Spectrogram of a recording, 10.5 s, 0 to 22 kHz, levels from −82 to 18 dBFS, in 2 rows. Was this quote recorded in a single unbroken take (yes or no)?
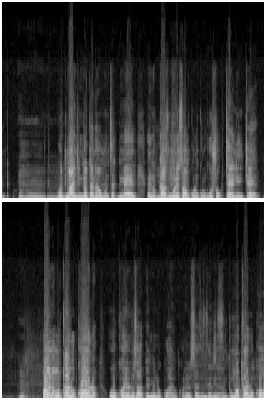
no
